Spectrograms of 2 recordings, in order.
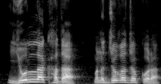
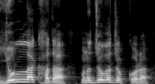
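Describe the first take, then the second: No difference in how they are said.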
